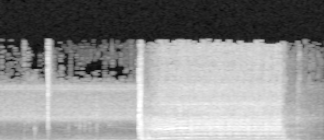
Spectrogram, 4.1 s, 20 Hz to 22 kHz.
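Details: DROTT excavator, sitting 15 years: a rising starter whir for about two seconds, then it stops without catching; it cranks but won't fire, possibly no fuel getting through or the stop/kill engaged, not confirmed.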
